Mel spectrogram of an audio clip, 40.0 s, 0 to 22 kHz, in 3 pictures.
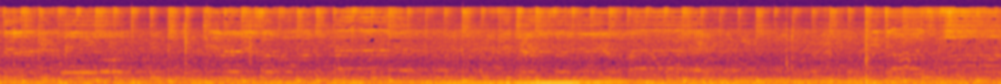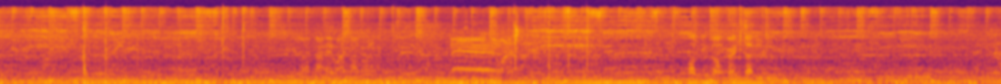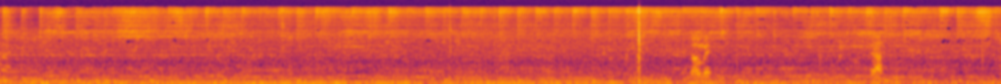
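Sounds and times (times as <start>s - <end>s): background music: 0.0s - 40.0s
steady low rumble: 0.0s - 40.0s
voices: 0.0s - 40.0s
volleyball being hit: 14.4s - 15.0s, 35.0s - 35.6s.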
